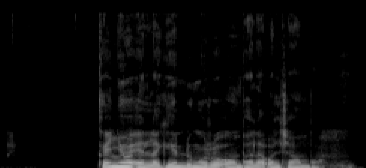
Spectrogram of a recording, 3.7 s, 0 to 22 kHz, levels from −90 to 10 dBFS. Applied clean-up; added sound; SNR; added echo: neural mask model Resemble Enhance denoiser.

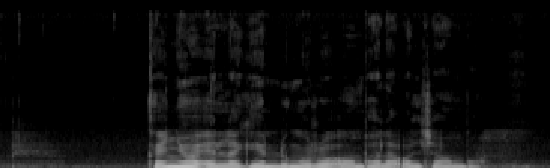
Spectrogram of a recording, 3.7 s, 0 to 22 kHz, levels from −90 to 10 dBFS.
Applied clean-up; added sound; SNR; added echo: none; none; none; none.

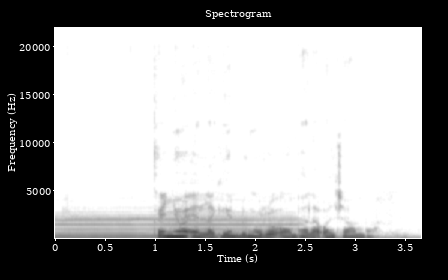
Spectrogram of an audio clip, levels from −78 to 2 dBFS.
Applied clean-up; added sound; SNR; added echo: none; Bowed string instrument; 13 dB; none.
